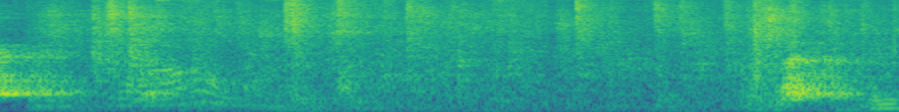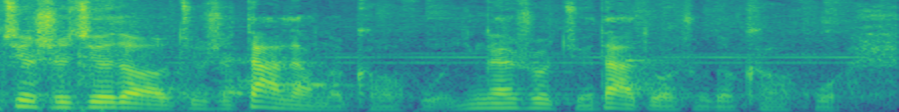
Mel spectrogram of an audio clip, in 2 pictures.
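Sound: puppy barking and whimpering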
